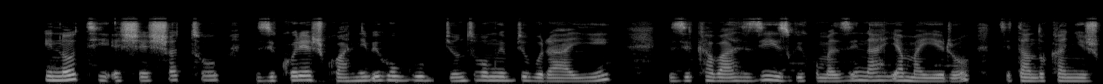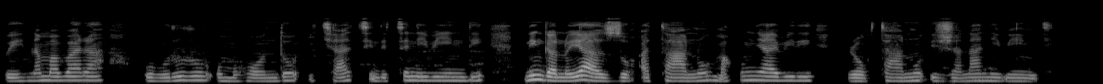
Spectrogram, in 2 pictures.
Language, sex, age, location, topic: Kinyarwanda, female, 25-35, Kigali, finance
